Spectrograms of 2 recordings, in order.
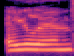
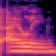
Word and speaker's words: Aylin: You can pronounce it like you want. Like some people say Aylin, some say Eileen. It's actually Eileen, to be honest with you.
